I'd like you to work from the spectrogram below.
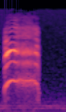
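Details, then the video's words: Northern lapwing uttering a quick, hoarse note that starts loud, swings upward and levels off, with a faint hiccup near its end. "ontspannen kievit geluid"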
